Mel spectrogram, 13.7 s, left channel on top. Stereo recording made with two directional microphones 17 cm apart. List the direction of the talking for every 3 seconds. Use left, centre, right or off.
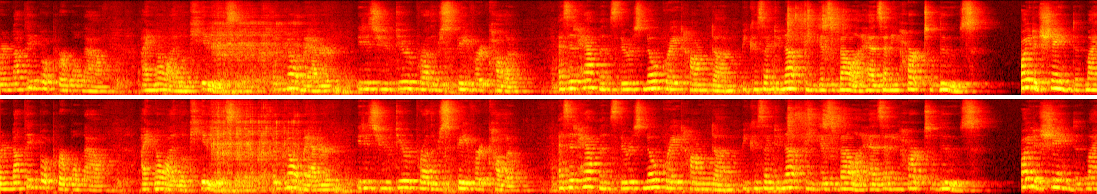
right, right, centre, left, left.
